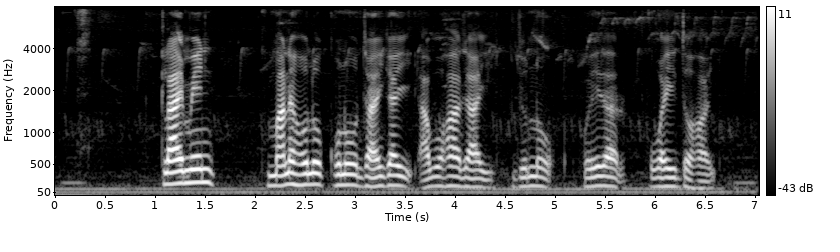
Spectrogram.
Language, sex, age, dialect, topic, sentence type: Bengali, male, <18, Northern/Varendri, agriculture, statement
